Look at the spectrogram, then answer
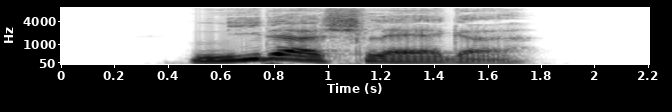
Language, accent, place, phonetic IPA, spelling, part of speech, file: German, Germany, Berlin, [ˈniːdɐˌʃlɛːɡə], Niederschläge, noun, De-Niederschläge.ogg
- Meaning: nominative/accusative/genitive plural of Niederschlag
